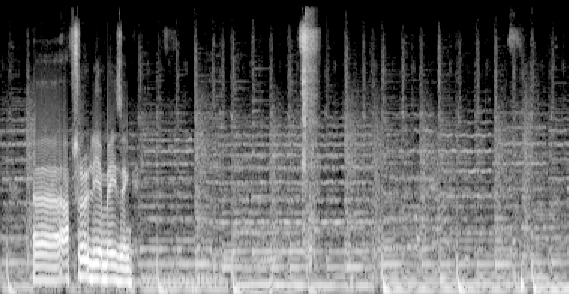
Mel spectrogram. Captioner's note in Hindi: नाक से की जाने वाली आवाज़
